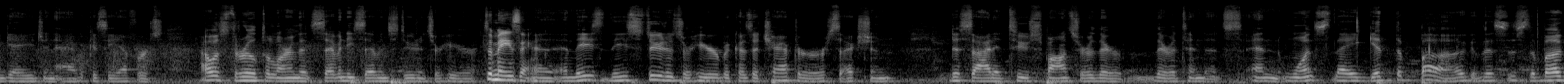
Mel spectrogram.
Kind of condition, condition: setting, busy venue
